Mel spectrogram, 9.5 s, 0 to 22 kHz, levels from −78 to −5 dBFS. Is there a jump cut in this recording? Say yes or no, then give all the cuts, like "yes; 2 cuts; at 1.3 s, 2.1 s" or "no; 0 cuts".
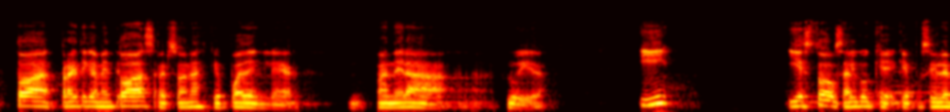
yes; 6 cuts; at 1.2 s, 1.5 s, 2.1 s, 3.8 s, 7.8 s, 8.3 s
